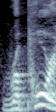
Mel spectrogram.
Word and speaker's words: rapport: is a weird word rapper rapper or AP pew RT so rapport is actually how you pronounce it spy French because they're always doing some weirdo silence but it is this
